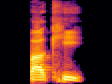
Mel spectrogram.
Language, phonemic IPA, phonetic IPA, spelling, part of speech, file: Bengali, /pakʰi/, [ˈpakʰiˑ], পাখী, noun, LL-Q9610 (ben)-পাখী.wav
- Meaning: bird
